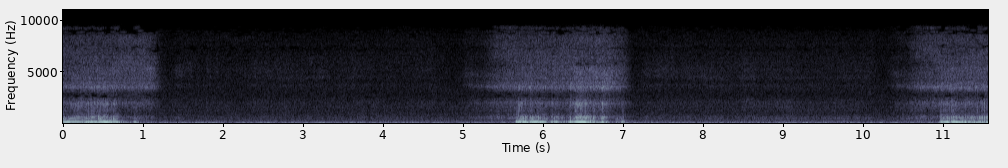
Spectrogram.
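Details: Loud rattling snores on the in-breath, about three in eleven seconds with quiet pauses, around 11 breaths a minute; sleep snoring recorded with the SnoreLab phone app.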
